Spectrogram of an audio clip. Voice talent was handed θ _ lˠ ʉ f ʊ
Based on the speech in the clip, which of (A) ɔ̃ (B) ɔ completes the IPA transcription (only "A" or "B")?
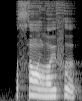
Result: A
